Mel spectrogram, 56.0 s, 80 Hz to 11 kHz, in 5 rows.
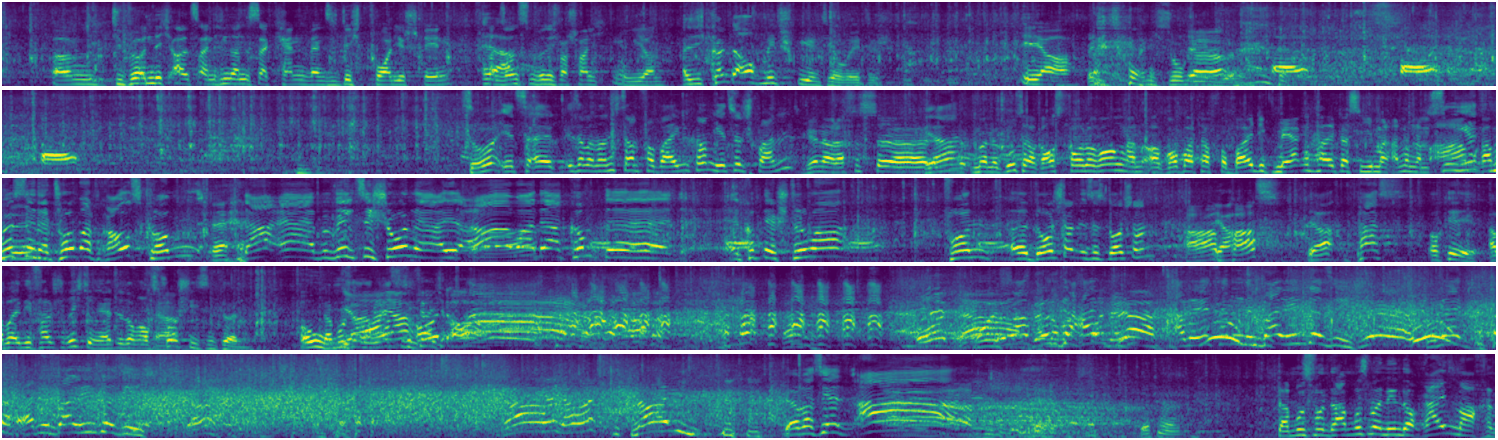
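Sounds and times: robot joint motors whining: 0.0 - 39.3
people laughing: 6.6 - 14.9, 21.7 - 29.2, 36.2 - 54.1
excited voices exclaiming: 21.8 - 30.0, 36.2 - 53.8.

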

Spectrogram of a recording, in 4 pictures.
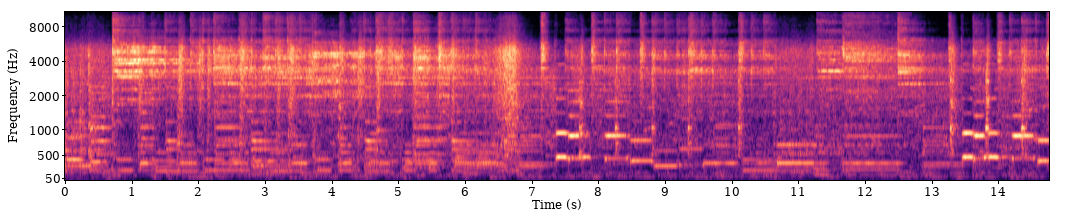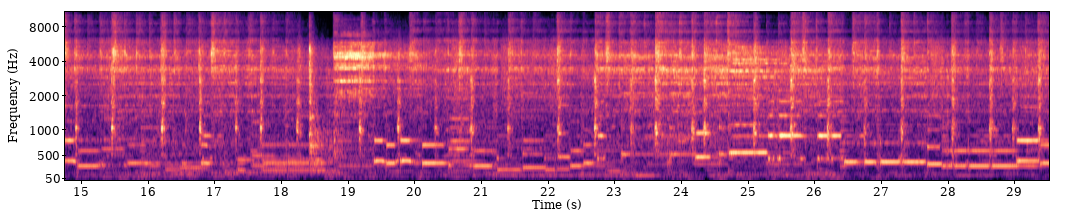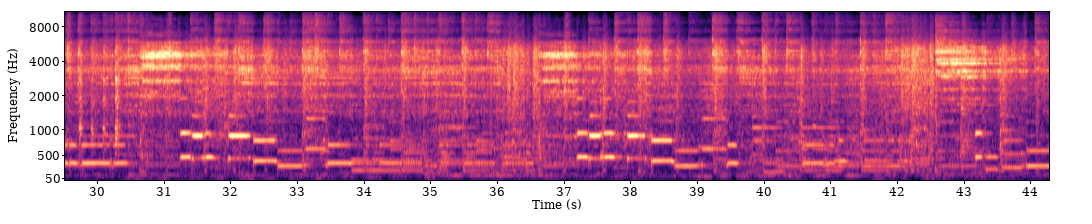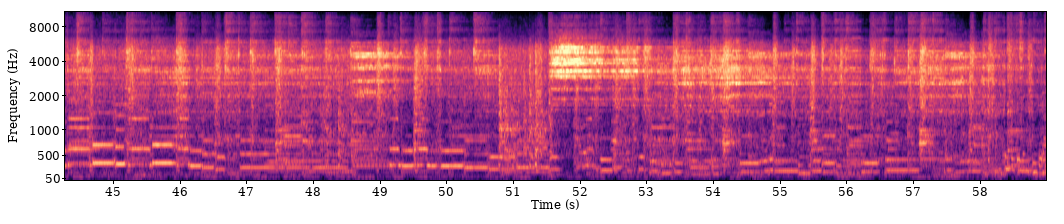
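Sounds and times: drum kit with cymbals: 0.0 - 59.0
electric guitar melody: 0.0 - 59.0.

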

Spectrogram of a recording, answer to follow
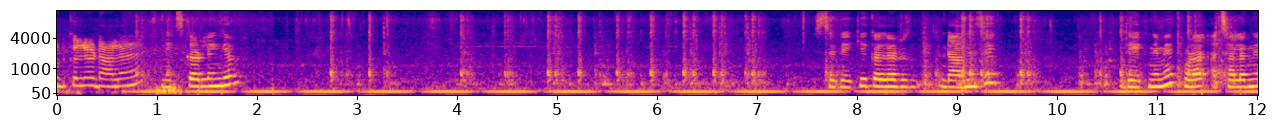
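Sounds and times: low pulsing hum: 0.0 - 12.0.

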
